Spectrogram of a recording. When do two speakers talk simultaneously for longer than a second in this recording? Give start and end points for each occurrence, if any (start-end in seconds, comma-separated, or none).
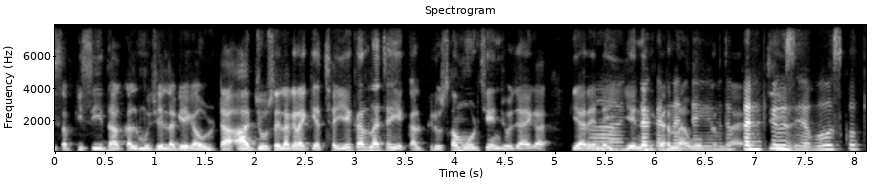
5.4-7.3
